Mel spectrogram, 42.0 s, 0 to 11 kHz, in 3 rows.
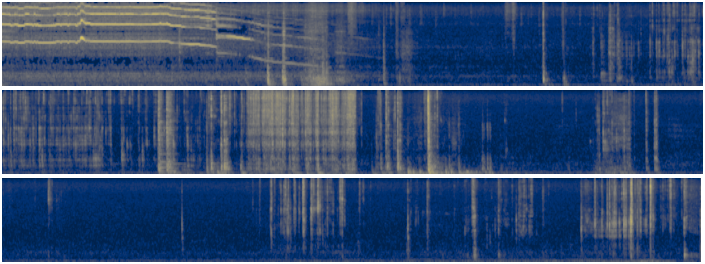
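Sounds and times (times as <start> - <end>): water pouring into filter: 12.5 - 18.1.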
